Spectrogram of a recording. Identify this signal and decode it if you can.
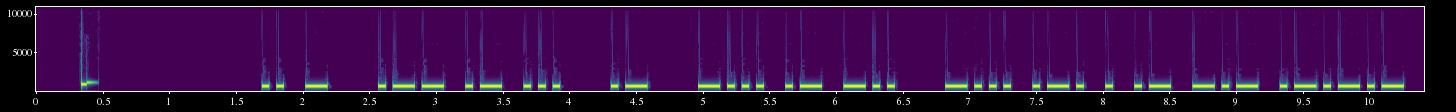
Morse code, heard as a keyed tone, about 22 wpm, 700 Hz. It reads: IT WAS A BAD BREAK.
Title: Sentences from Top 1000 Words - Review Part 6 - 22wpm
